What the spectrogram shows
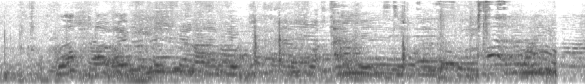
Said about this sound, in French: Ici, dans cette cantine scolaire de Côte-Bec-les-Elbeuf, la question fromage ou dessert ne se pose plus.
